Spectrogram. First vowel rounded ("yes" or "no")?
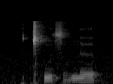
yes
